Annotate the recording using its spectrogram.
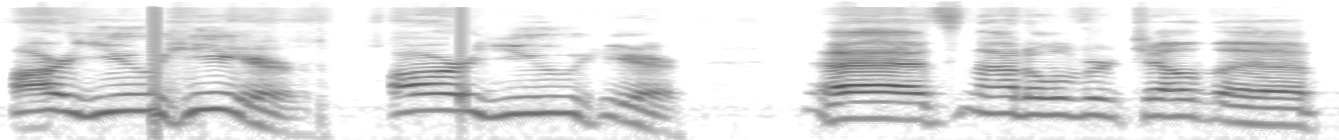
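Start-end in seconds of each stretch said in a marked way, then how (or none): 0.1-3.5 slow, high call to the absent winner; drawn-out higher call. Real, not acted. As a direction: stretch it out, looking for them. Calling for the winner.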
